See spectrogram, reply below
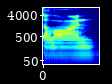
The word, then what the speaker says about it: DeLaune: You can find me on LinkedIn, Eric DeLaune, D-E-L-A-U-N-E.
